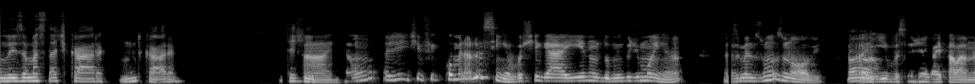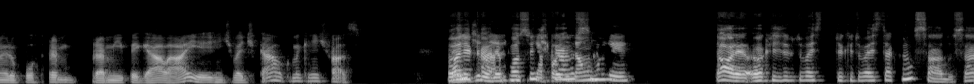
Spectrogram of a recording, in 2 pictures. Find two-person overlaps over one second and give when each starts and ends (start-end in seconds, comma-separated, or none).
14.2-15.9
